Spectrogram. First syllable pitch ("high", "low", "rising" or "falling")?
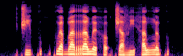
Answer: low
